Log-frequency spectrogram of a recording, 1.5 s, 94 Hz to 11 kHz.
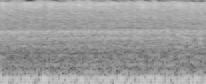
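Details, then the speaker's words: Pontiac G8 V8 at idle after reinstalling the engine with the destroyed torque converter replaced. Deep, steady burble with an even beat and no ticks or knocks; running good. "But she's running good."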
